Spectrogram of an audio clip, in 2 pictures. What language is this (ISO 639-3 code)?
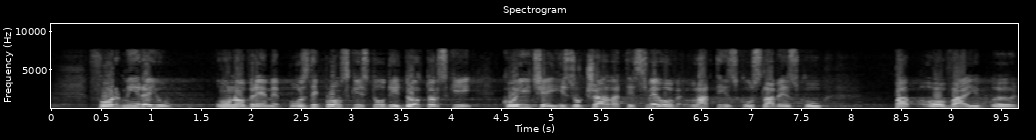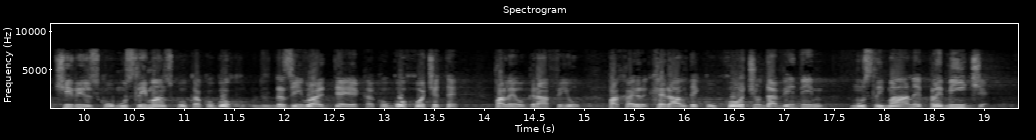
srp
